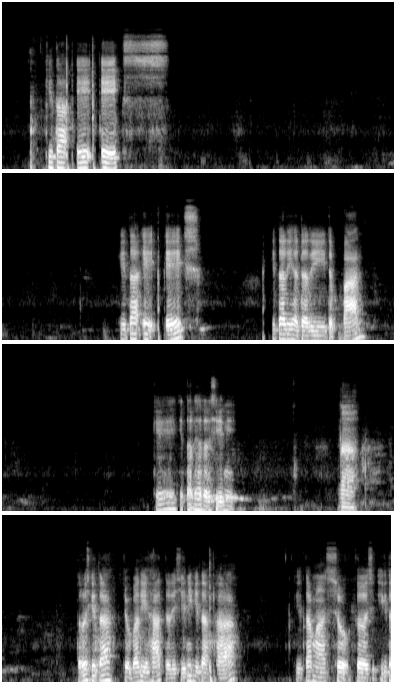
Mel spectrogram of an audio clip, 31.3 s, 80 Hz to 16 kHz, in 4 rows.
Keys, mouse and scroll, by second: 1.5 e, 10.0-11.0 scroll down 1, 11.0 scroll down 1, 15.2 `, 15.8-16.2 scroll down 4, 17.0 click, 20.3 click, 22.1-22.8 scroll down 3, 22.5 middle click, 24.6 click, 25.8 click, 26.7 click, 27.8 h, 28.9-29.4 scroll down 3, 29.4 middle click, 30.0 click.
